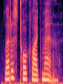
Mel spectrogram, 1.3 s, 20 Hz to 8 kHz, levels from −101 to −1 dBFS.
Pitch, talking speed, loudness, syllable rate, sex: 190 Hz, 235 wpm, -16 LUFS, 4.9 syllables/s, female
